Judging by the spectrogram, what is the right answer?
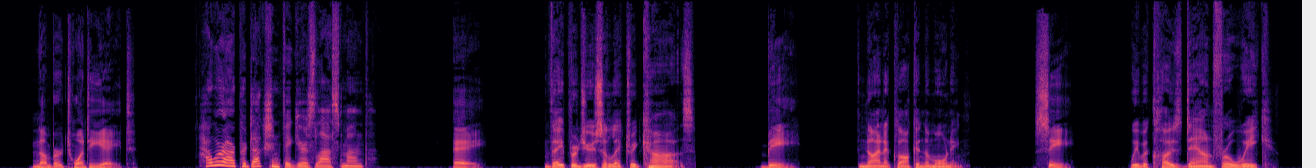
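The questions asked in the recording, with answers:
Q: How were our production figures last month?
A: C: We were closed down for a week.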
